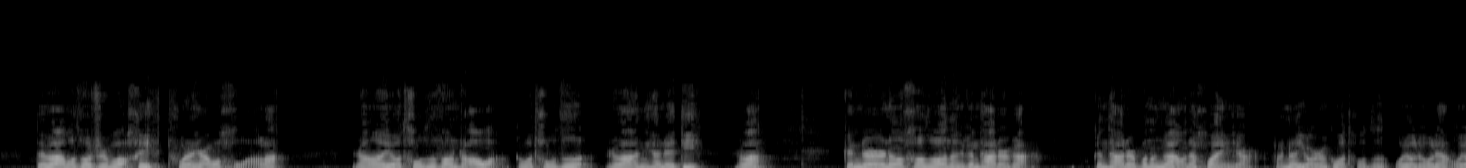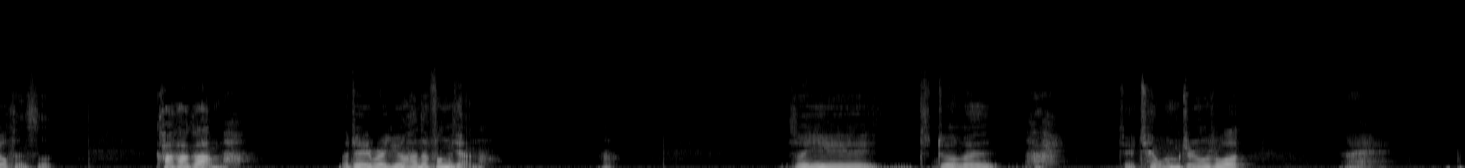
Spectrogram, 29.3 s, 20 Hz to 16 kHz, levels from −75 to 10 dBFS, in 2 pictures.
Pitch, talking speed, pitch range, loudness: 90 Hz, 210 characters per minute, 85-95 Hz, -28 LUFS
